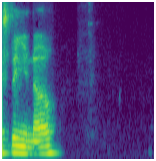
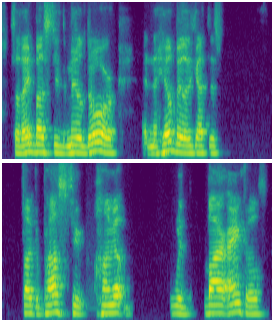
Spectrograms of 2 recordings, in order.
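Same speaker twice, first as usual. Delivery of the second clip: normal talking voice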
